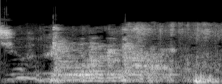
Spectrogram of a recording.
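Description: Indistinct voices talking, with no single clear speaker.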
